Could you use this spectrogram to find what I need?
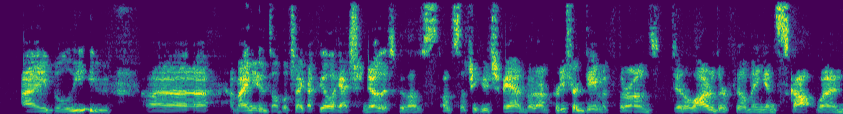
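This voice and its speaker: Against noticeable background noise, a man with an American accent talks at a fairly quick pace, his fairly low pitch showing ordinary variation. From United States. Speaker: podcast co-host. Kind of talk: casual chat.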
